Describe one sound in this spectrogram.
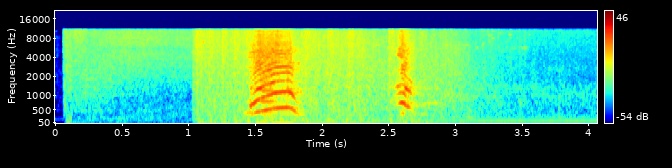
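A rifle fires several shots.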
